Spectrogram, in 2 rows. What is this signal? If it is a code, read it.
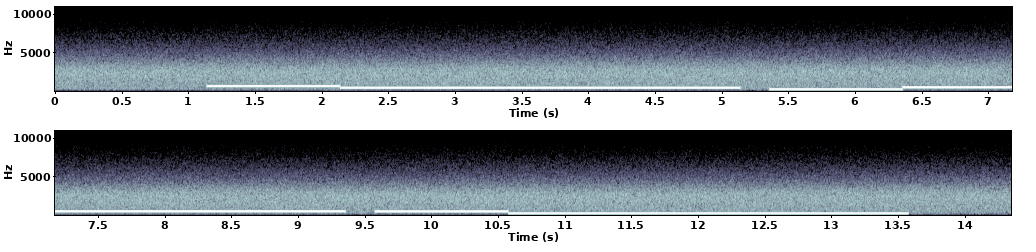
Two-tone page, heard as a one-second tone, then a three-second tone, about 710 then 480 Hz, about 300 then 550 Hz, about 540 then 300 Hz, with radio hiss and a squelch burst at the end.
